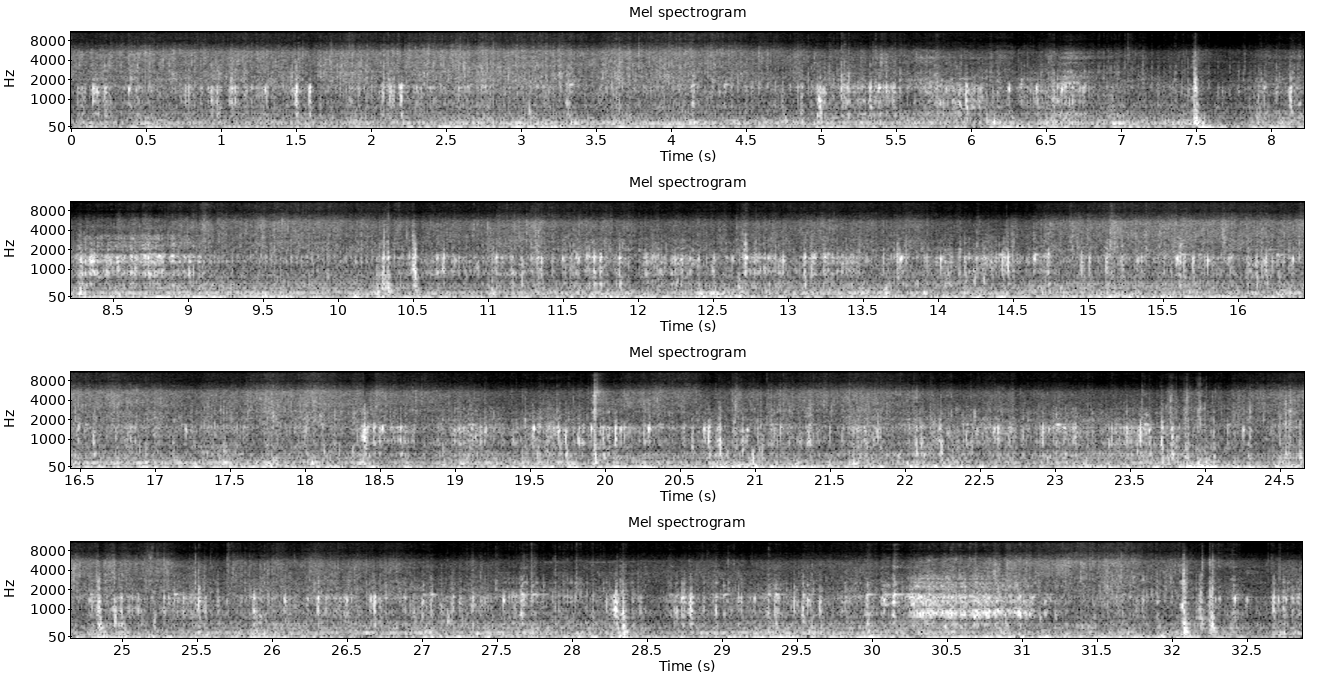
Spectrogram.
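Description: Mountain bike ridden at speed over wet, muddy dirt singletrack: a steady rush of tyres and wind on the microphone, with frequent clicks and rattles from the bike over bumps.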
